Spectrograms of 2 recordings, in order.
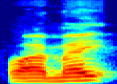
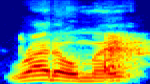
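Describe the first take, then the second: First: Put-on a British "mate" that slips into a light Australian accent; accidental Australian accent. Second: A lightly hammed-up Australian "Righto, mate"; deliberate Australian accent. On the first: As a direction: try a UK greeting but land lightly Australian. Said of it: "You sounded more Australian than you did". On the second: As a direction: play up a mild Australian accent on purpose. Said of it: "that's definitely Australian".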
